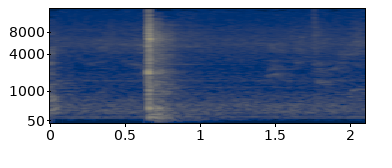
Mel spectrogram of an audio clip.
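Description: A single sharp clack as the paddle attachment is fitted onto a stand mixer.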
